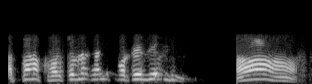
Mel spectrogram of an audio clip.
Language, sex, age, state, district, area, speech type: Odia, male, 60+, Odisha, Gajapati, rural, conversation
